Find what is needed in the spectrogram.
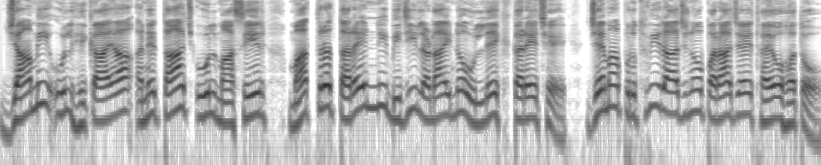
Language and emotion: Gujarati, neutral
